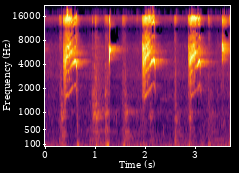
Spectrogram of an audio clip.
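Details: Orange-bellied flowerpecker calling in agitation while looking for a mate, used as a lure for singing birds: sharp, piercing high calls with bending tones roughly once a second, with thin short chips between them.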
